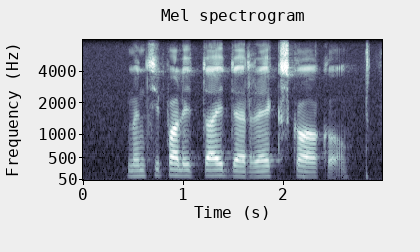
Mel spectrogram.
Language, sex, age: Afrikaans, male, 21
